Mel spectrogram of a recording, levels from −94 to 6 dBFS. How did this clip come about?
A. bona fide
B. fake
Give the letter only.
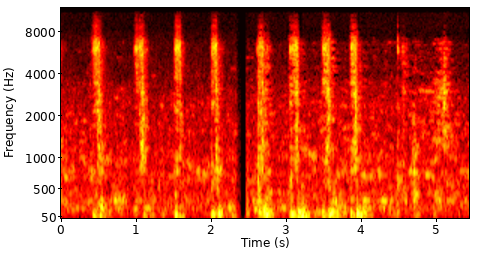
A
